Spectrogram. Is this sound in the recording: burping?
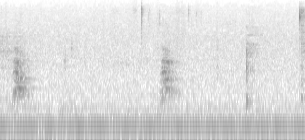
no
